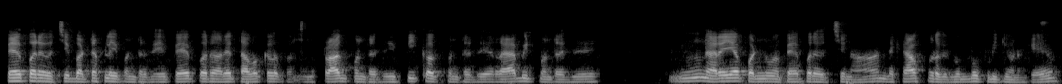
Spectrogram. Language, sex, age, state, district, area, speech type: Tamil, male, 45-60, Tamil Nadu, Mayiladuthurai, rural, spontaneous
